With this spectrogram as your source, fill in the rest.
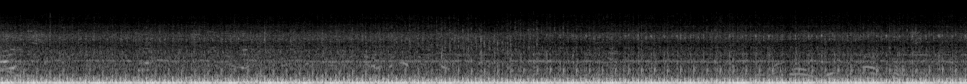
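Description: Motorcycle engines idle with a deep, steady rumble.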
